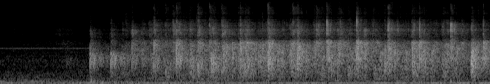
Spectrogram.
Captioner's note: attendees applauding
